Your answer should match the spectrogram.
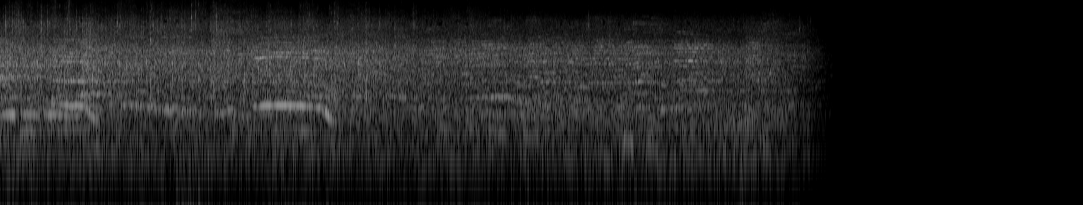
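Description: Arena crowd ambience: indistinct voices and chatter echoing in a large hall, cutting off suddenly about eight seconds in.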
